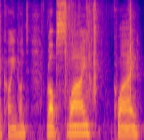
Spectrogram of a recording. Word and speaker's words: quine: Rob's swine, quine, rhymes with swine.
